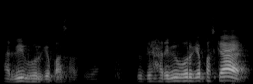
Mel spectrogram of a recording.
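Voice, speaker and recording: A man's voice: fairly high pitch, fast talker. A male biology teacher from India, speaking. He lectures a coaching class, asks questions, answers them himself and repeats key terms. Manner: addresses students as "बच्चा".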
